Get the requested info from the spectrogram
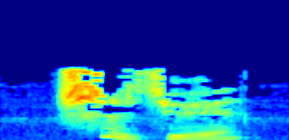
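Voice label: "视觉", Mandarin Chinese; chinese-flashcards; hsk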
